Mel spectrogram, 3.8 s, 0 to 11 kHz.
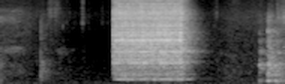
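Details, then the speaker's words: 1992 Suzuki Intruder 800, sat since 2023, new ignition switch fitted, lights work: pressing start gives a second-long harsh rapid buzz with no cranking, from the starter magnet/solenoid area; owner suspects the solenoid, to be removed and checked. "We're supposed to check this magnet and make sure it's opening and closing like it's supposed to, and it was doing that. And I think that's what I hear right now."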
